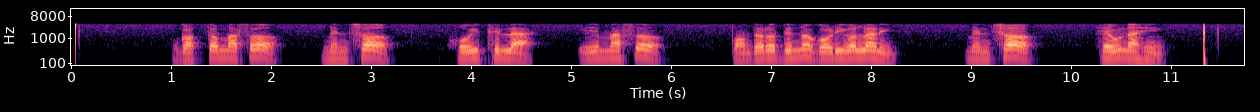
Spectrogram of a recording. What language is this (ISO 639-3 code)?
ori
